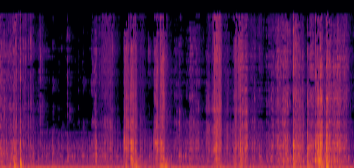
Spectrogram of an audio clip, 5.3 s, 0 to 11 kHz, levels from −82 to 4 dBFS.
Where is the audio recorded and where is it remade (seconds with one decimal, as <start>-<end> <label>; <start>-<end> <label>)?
0.0-1.5 recorded; 1.5-2.5 remade; 2.5-3.1 recorded; 3.1-3.6 remade; 3.6-5.3 recorded

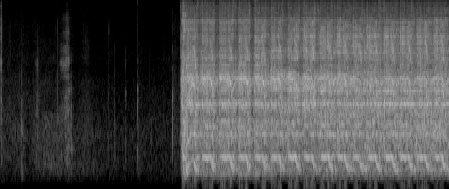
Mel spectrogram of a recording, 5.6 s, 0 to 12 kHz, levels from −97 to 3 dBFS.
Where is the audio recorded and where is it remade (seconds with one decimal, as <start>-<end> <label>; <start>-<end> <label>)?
0.0-5.6 recorded

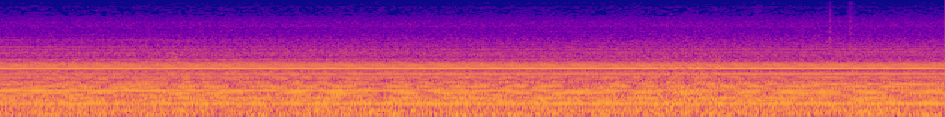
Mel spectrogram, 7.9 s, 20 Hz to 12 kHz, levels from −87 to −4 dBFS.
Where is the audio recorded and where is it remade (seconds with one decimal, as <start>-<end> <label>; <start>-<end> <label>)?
0.0-5.5 recorded; 5.5-6.0 remade; 6.0-7.9 recorded

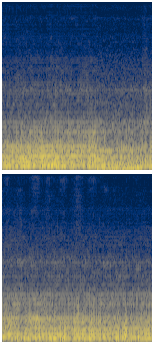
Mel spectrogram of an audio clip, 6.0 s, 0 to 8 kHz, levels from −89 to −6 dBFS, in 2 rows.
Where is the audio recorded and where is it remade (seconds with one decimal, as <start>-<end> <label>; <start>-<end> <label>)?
0.0-1.9 remade; 1.9-2.8 recorded; 2.8-6.0 remade

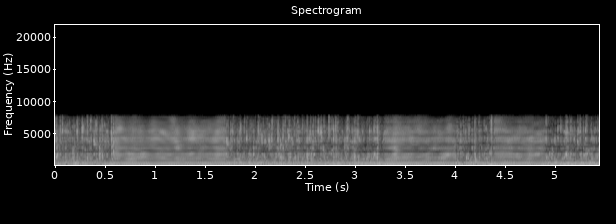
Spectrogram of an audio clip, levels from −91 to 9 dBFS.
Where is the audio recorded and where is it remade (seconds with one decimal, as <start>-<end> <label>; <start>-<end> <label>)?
0.0-0.6 recorded; 0.6-1.7 remade; 1.7-3.3 recorded; 3.3-4.0 remade; 4.0-4.4 recorded; 4.4-4.9 remade; 4.9-5.4 recorded

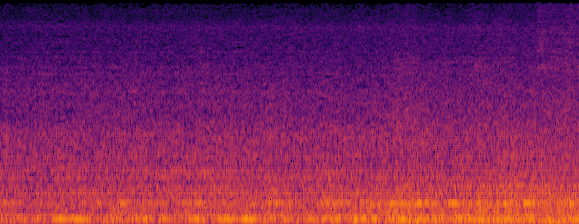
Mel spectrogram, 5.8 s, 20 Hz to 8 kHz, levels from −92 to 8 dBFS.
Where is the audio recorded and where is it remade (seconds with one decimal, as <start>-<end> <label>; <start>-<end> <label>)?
0.0-5.8 recorded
